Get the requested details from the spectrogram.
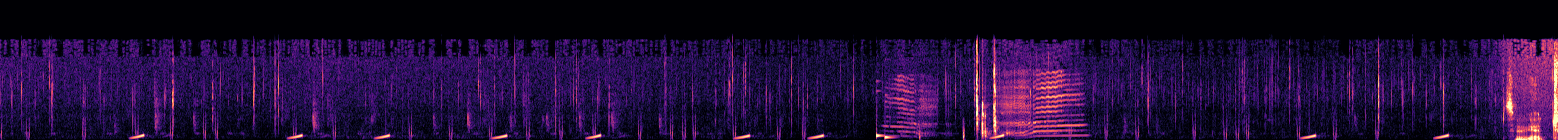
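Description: Short rising electronic blips pop as items are moved in a game menu.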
